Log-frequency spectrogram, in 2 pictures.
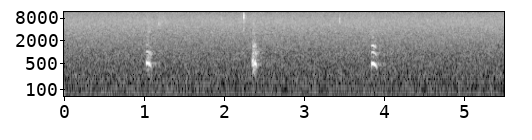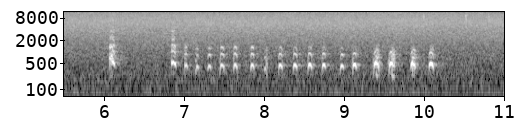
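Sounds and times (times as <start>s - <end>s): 
golden eagle Aquila chrysaetos calling: 1.0s - 1.2s, 2.3s - 2.5s, 3.8s - 4.1s, 6.0s - 10.2s.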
